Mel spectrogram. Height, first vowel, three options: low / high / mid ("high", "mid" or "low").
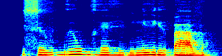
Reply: high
